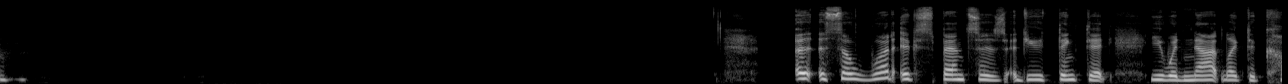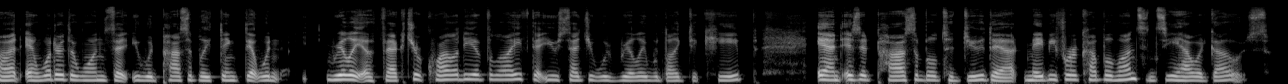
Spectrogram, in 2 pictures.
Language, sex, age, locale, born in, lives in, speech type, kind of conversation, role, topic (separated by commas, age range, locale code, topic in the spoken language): English, female, 55-59, en-US, United States, United States, conversation, advice, advisor, How can I quickly lower my monthly bills without making major lifestyle sacrifices?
